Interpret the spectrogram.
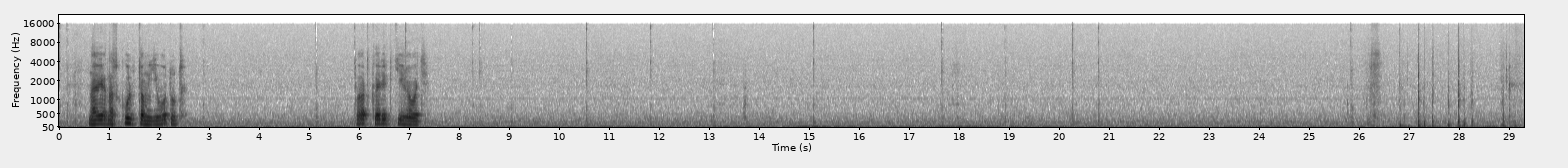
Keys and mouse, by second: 3.1-5.5 drag, 6.3 click, 9.3-10.9 drag, 12.1-13.4 drag, 15.4-18.1 drag, 19.2-20.5 drag, 21.1-26.0 drag.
